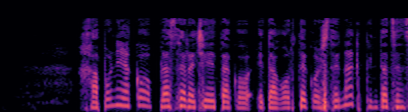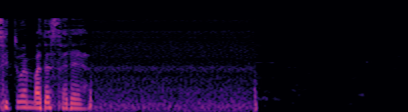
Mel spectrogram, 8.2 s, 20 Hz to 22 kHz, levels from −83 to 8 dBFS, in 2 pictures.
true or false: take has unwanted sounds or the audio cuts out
false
